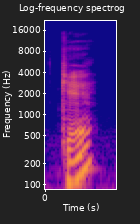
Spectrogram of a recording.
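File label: "que", Spanish, male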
